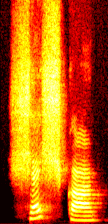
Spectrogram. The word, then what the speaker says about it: сяська: Мягкая с произносится близко к русскому щ, например: сяська "цветок" Но есть один говор удмуртского языка, где это правило не работает (бавлинский говор в Татарстане).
